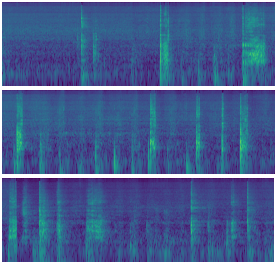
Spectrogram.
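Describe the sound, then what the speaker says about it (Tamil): Onions and curry leaves sauté in a pan for tomato rice, with a spatula scraping and knocking in irregular sharp strokes over a steady low sizzle, close and fairly loud, without any talking. "வெங்காயம் வதங்கிட்டே இருக்கிற நேரத்தில் அதில் கொஞ்சம் வந்து கருவேப்பிலை ஆட் பண்ணிக்கோங்க"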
